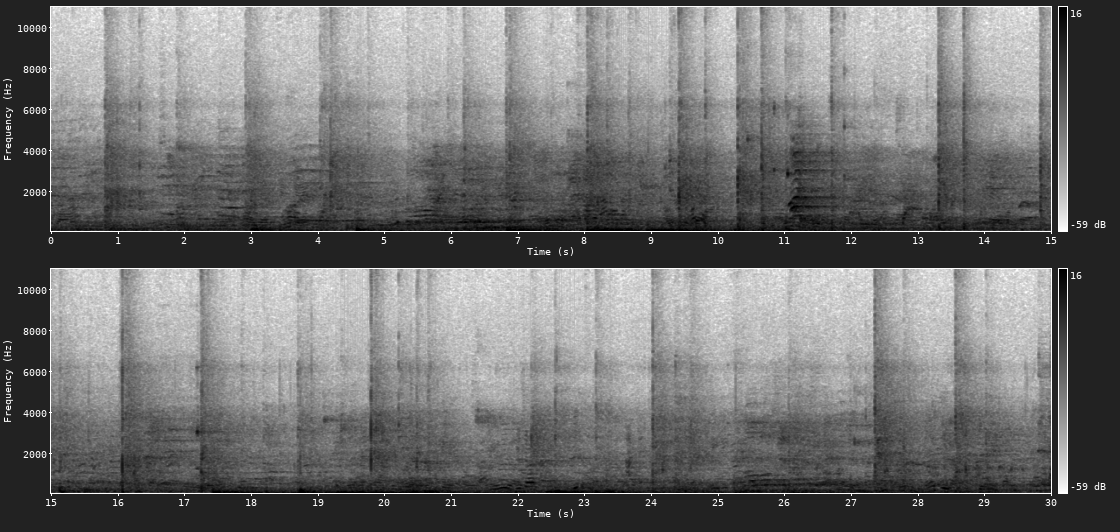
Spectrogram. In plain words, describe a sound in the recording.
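Shuttlecocks are struck with rackets in sharp taps, echoing in a large hall.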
